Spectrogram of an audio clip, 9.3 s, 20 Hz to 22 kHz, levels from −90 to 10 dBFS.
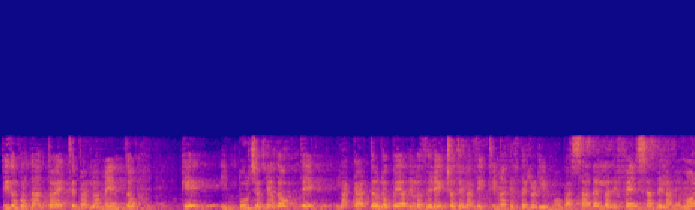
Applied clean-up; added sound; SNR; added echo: neural separator model SepFormer DNS4.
